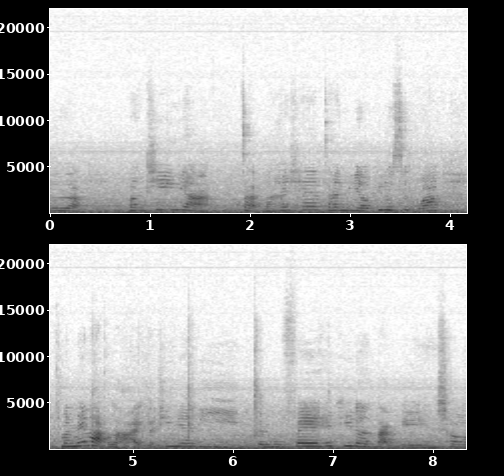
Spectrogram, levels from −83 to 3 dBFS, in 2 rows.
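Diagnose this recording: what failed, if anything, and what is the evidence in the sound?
At 5.60 s the speech jumps ahead a few milliseconds with no gap, most likely a dropped buffer (overrun) at the driver stage, where samples were overwritten before being read.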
